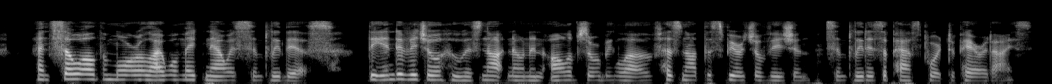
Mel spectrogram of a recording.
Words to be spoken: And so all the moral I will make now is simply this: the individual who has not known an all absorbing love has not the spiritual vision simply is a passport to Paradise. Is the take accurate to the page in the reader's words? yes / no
yes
